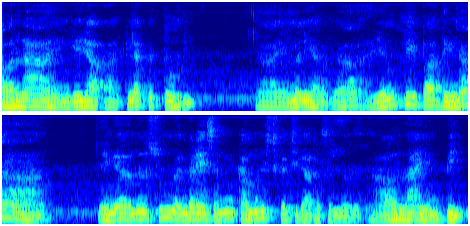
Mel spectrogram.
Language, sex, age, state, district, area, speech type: Tamil, male, 30-45, Tamil Nadu, Madurai, rural, spontaneous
